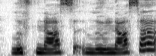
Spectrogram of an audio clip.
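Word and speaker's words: Lughnasadh: It's Lunasa, I think it's called Lunasa. It's spelled Lughnasa.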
